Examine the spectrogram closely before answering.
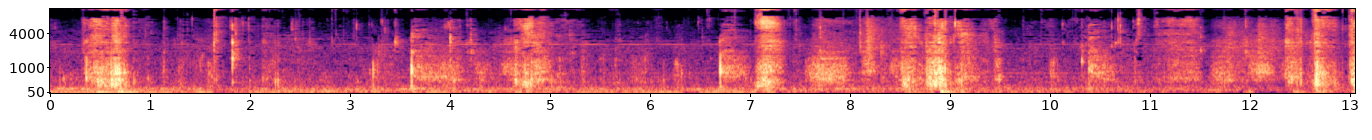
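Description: A young woman slurps noodles loudly and close up.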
